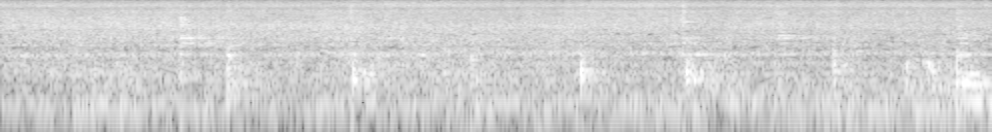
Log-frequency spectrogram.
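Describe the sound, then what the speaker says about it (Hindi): Meat fries in a pan with a steady, loud sizzle, while a utensil scrapes and taps against the pan at fairly regular intervals throughout. "अब ये थोड़ा सा गोश्त हम फ्राई करेंगे।"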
